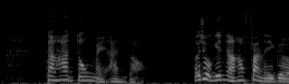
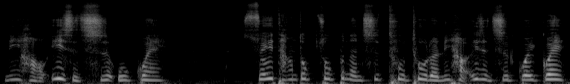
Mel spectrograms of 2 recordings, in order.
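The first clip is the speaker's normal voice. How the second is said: slow, higher, indignant cutesy protest; mock-scandalized; 5 semitones higher, 3 dB louder than usual. Refusing the friend's turtle jelly, mock horror. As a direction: scold a friend for eating a turtle. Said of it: "我就说".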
